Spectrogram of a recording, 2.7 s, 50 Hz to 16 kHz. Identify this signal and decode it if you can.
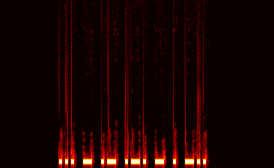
Morse code, heard as a keyed tone, about 40 wpm, 700 Hz. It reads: STARTED
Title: ED Suffix - Top 100 Words with Base Words 40wpm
